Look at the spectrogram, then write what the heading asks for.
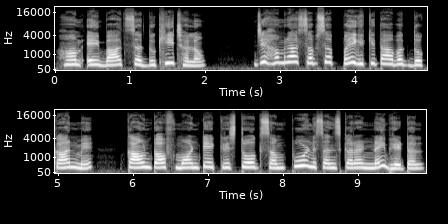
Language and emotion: Maithili, sad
